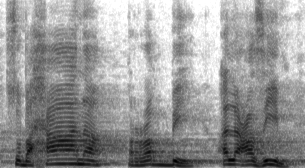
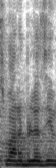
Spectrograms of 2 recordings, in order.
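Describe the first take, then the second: First: It is said slowly with pauses between words. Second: It is rushed quickly without pauses.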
